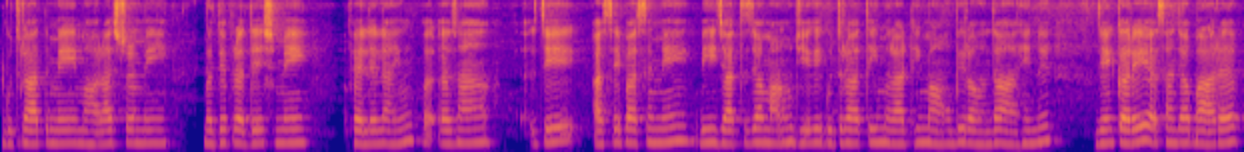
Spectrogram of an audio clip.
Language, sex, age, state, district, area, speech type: Sindhi, female, 30-45, Gujarat, Surat, urban, spontaneous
